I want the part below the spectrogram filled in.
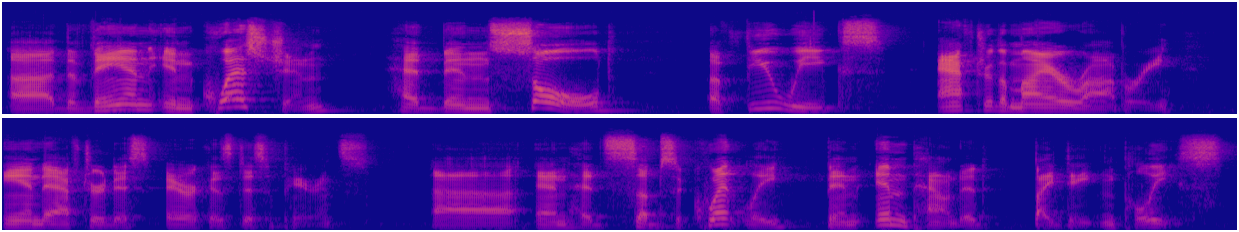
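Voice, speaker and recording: Male podcast host, on the low side, relaxed conversational true crime narrator, informal and jokey. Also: a little slow. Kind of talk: casual true crime storytelling chat.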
